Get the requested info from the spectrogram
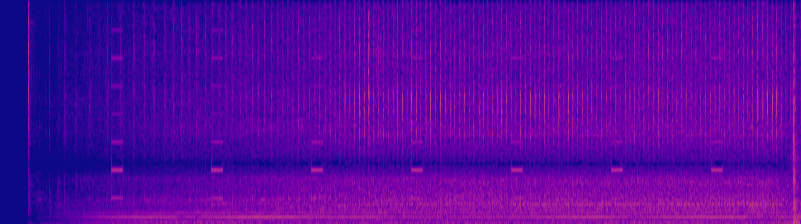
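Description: Old-film countdown leader sound effect: a click, then a steady hiss and hum that fades in, with a short high beep about once a second as the numbers count down.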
